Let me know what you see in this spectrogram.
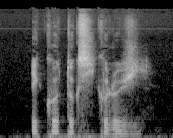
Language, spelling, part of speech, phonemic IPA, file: French, écotoxicologie, noun, /e.ko.tɔk.si.kɔ.lɔ.ʒi/, LL-Q150 (fra)-écotoxicologie.wav
- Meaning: ecotoxicology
